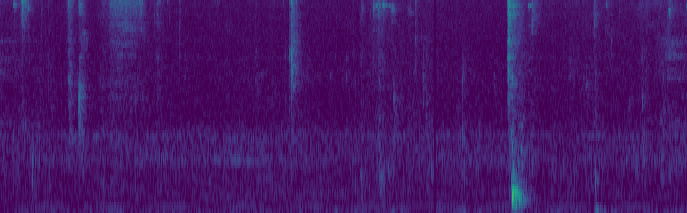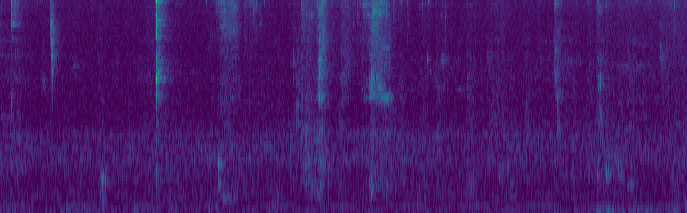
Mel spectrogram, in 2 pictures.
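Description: Close-up eating sounds: soft chewing with scattered small wet clicks and smacks while sauce-covered seafood boil food (potato and corn) is bitten and handled, and one sharper click about five seconds in.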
